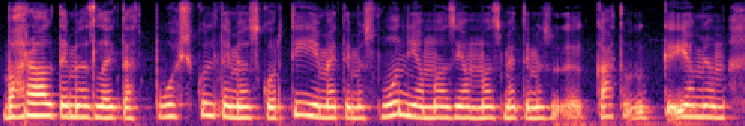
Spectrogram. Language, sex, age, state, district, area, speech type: Kashmiri, female, 18-30, Jammu and Kashmir, Kupwara, rural, spontaneous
